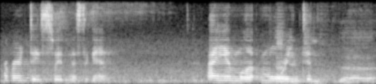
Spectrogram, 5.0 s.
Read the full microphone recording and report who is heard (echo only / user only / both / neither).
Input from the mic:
both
